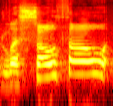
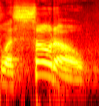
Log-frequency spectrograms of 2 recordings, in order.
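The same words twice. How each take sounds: First: The consonant before the last vowel is 'th'. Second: The consonant before the last vowel is 't'. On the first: "I had said" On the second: "the T H is a T sound"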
